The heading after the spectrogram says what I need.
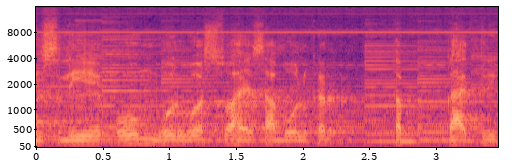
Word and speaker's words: भूर्भुवः स्वः: तीनों को जब एक साथ उच्चारण किया जाता है तो ओम भूर्भुवः स्वः ऐसा हो जाता है। विसर्ग को र हो करके और फिर वो र ऊपर चला जाता है तो भूर्भुवः स्वः ऐसा उच्चारण होता है।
